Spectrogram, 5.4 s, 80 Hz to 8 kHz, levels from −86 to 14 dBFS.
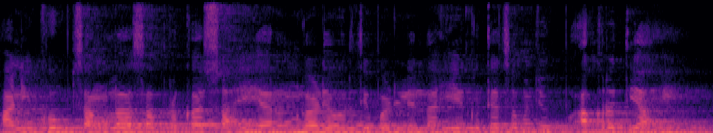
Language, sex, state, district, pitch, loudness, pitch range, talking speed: Marathi, male, Maharashtra, Chandrapur, 210 Hz, -28 LUFS, 195-215 Hz, 180 wpm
